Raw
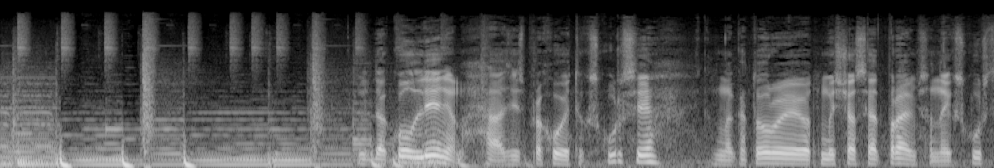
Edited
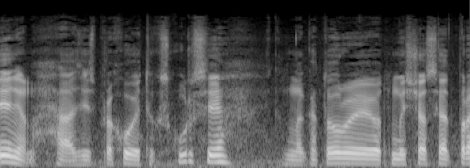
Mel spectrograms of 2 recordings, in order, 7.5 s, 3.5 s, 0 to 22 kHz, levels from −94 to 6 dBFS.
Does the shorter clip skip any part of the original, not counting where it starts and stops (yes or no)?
no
